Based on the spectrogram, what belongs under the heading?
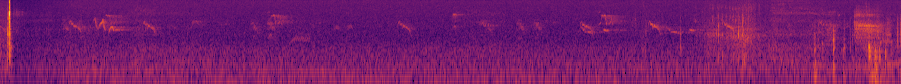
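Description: A single sharp click right at the start, then quiet open-air ambience with small birds chirping now and then in short, high chirps.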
